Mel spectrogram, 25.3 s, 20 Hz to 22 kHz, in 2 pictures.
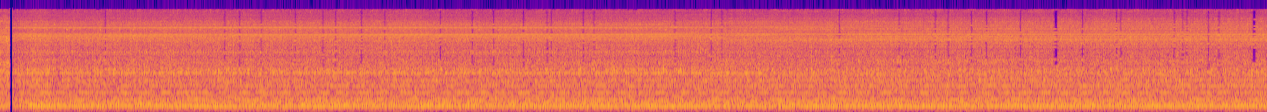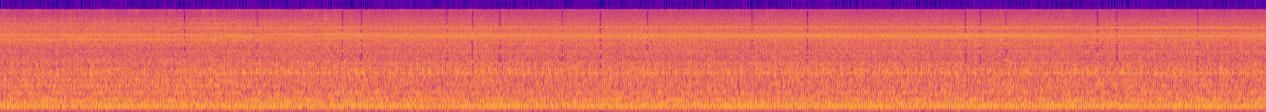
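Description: Abene horizontal milling machine running at about 170 rpm, its 4-inch carbide-insert cutter taking a 30-thousandths cut along a rough cast-iron straight-edge casting. A steady machine drone with a constant low tone.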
